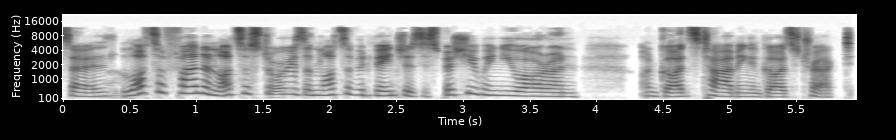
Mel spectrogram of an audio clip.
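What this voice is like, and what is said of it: South African accent. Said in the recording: “I'm originally from South Africa, hence the accent”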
